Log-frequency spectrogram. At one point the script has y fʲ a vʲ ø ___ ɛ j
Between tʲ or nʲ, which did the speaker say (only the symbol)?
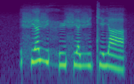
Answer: tʲ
